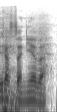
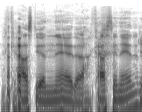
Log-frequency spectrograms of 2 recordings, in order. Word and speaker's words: Castañeda: I like the way you say Castañeda. – Castañeda.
